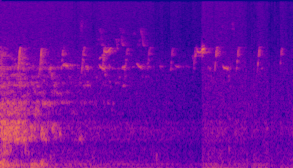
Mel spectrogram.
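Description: Noise of a passing express train fading away over about the first second as its last coaches recede. After that come faint, evenly repeated bird chirps, about three a second, with a few longer chirps in between.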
